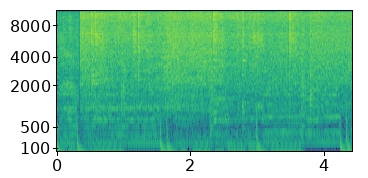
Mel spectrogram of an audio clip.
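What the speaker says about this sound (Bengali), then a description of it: "আর শুকনো লঙ্কা ফোড়ন দিয়েছি" Dried red chillies tempering in hot oil make a loud, close sizzle and spatter, broken by repeated stirring scrapes at regular intervals, with no talk.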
